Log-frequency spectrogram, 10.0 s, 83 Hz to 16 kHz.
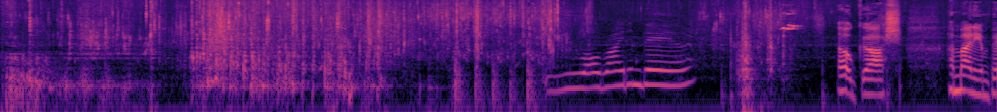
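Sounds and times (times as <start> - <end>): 
toilet flushing with rushing, gurgling water: 0.0 - 5.6
speech: 5.6 - 7.0, 8.4 - 9.9.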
